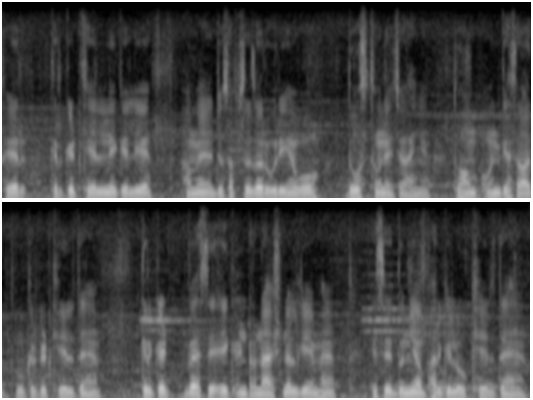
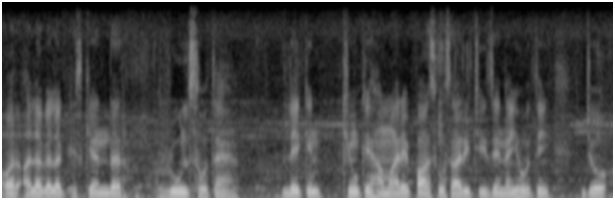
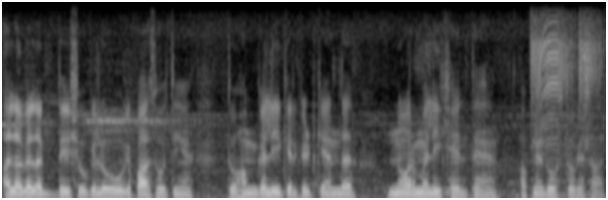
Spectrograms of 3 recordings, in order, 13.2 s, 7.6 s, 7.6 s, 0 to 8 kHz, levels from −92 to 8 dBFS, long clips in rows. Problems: none marked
